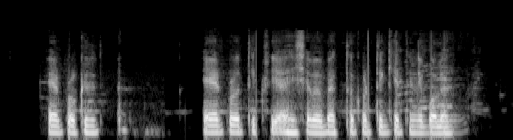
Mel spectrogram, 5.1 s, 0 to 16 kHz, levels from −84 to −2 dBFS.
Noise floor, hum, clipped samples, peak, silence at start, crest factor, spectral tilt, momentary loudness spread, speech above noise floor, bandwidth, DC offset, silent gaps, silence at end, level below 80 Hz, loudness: -59 dBFS; none; under 0.1%; 0 dBFS; 0.5 s; 16 dB; -8.5 dB/octave; 12 LU; 44 dB; 7.4 kHz; under 0.1%; none; 0.55 s; -48 dBFS; -16 LUFS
